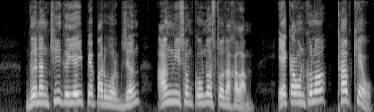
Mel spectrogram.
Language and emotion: Bodo, angry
